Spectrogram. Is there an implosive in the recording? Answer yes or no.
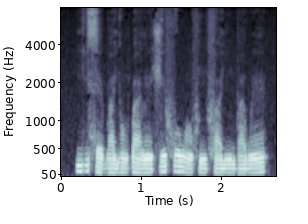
no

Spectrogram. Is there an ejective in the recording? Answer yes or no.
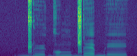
no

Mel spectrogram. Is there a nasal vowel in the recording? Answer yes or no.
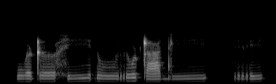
no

